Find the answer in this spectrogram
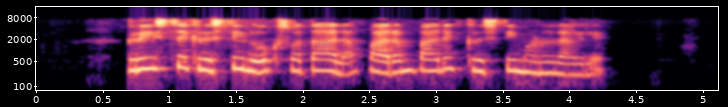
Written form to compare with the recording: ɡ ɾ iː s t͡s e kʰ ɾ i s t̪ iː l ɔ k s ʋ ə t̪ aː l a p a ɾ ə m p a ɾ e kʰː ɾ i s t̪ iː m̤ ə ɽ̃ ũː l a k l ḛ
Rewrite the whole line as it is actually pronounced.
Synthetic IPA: ɡ ɾ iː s t͡s e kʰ ɾ i s t̪ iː l o k s ʋ ə t̪ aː l a p a ɾ ə m p a ɾ i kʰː ɾ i s t̪ iː m̤ ə ɽ̃ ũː l a ɡ l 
